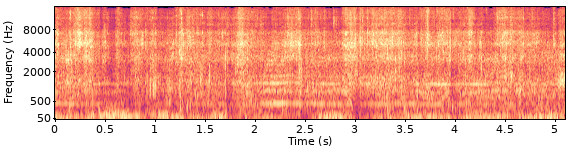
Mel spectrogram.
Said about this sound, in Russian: Пока шли, уже слышали, как пролетели 2 дрона. Что это за дроны, чьи дроны, непонятно. Но местные жители предупреждают, чтобы были очень осторожными по этому поводу. Опять слышно, как гудит дрон.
